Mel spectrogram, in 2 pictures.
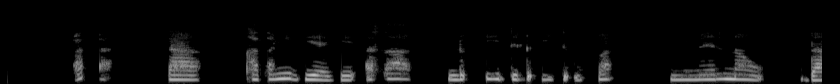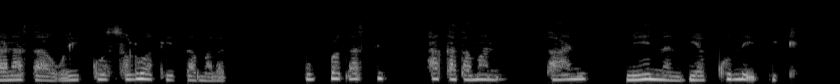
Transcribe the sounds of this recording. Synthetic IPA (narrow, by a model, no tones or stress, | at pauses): bɐʔɐ | laː | kʰɐt̪ɐmɪd̪ɪjaːɡeːʔɐsaː | lɔʔiːd̪ːɛlɔʔiːd̪ːɛʔʊbːɐ | mɛɾɪnɐw | d̪aːnɐsaːwɔjkːɔsɔlʊwake̞ːt̪ːamɐlɐ̰t̪ | ʊbːɐkʼɐsːɪ | hɐkɐt̪ɐmɐn | t̪ʰaːnɪ | me̞ːnːɐnd̪ɪjakʰːʊnːɛɪ̰d̪ːɪkːɛ̥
